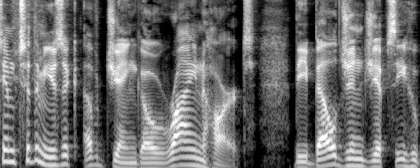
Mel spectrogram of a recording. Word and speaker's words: Django: willie says johnny gimble the d is silent indeed and johnny gimble and all the other great fiddle players were jazz players and knew who jango was all the guitar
